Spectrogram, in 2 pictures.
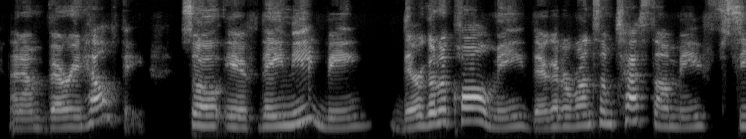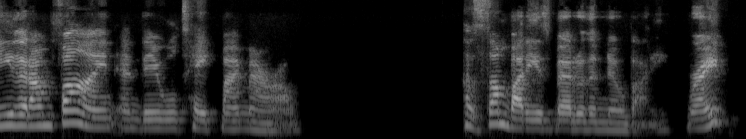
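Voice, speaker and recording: A woman's voice: mid-range voice, lively intonation, normal speed. Earnest woman in her fifties explaining. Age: 50s. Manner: earnest, explains step by step, laughs easily. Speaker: guest advocate. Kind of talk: casual explanatory chat.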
